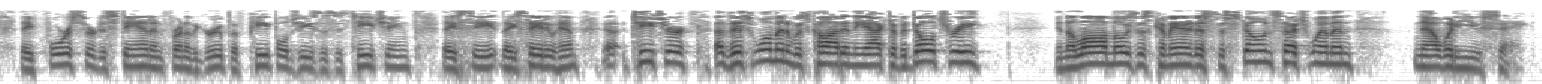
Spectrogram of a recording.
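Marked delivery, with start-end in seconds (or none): none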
